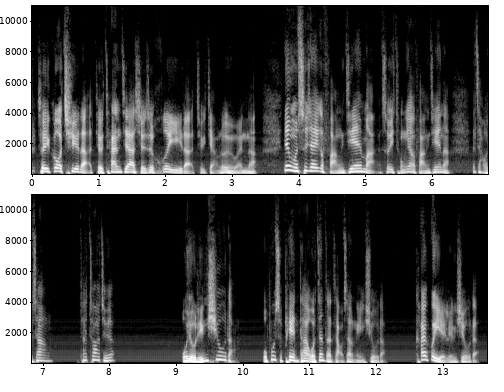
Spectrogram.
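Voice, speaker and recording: Animated middle-aged man telling a story. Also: on the high side, a little fast. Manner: animated storyteller acting out dialogue. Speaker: professor and church mentor. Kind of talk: testimony-style storytelling. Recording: faint mains hum.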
